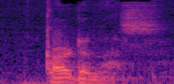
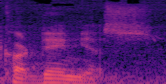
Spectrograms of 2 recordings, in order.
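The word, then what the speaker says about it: Cardenas: syllable was on the I thought the emphasis was on the syllable before the last syllable so as like a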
